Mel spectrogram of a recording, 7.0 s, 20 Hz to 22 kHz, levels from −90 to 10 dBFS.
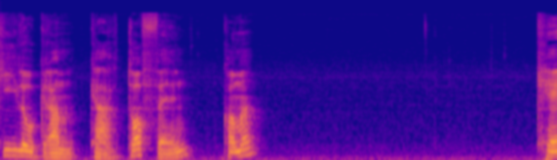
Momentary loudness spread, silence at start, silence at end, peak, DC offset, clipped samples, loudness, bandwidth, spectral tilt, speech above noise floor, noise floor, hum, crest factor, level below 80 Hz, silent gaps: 12 LU; 0 s; 0 s; -2 dBFS; under 0.1%; under 0.1%; -20 LUFS; 15.5 kHz; -6.5 dB/octave; 36 dB; -54 dBFS; none; 20 dB; -44 dBFS; none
